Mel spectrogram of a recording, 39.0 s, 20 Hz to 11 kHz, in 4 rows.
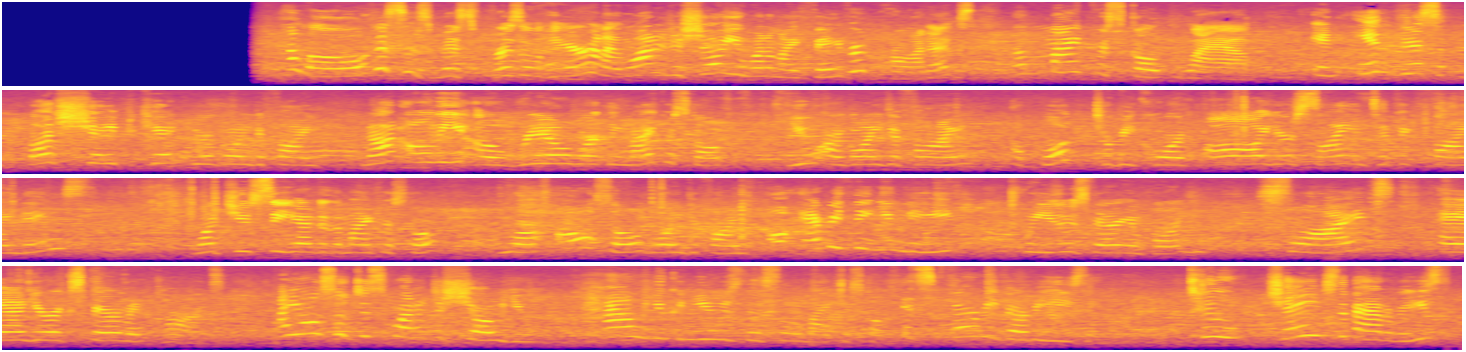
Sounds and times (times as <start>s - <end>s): Speech: 1.9s - 20.1s, 20.8s - 38.9s.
